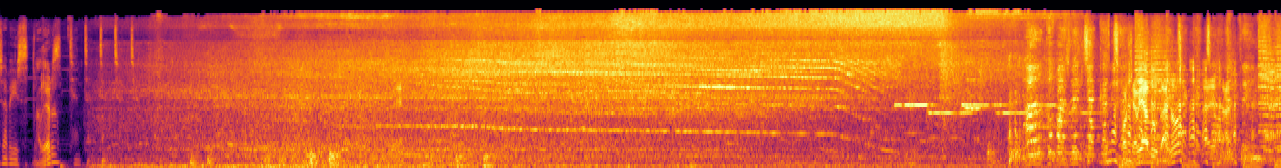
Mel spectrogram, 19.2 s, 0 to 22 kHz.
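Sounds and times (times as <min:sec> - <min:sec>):
speech: 0:00.0 - 0:02.2, 0:15.8 - 0:19.2
train rumbling past: 0:01.3 - 0:18.1
train wheels clattering over the rails: 0:02.2 - 0:08.0
high metallic train wheel squeals: 0:05.6 - 0:16.2
laughter: 0:15.4 - 0:19.2.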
